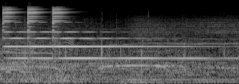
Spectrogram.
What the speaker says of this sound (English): Ring the bell, ref.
